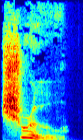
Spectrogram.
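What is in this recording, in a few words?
"shrew", British English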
